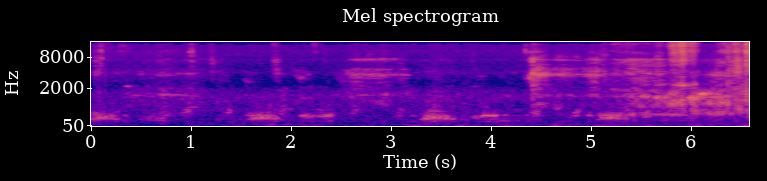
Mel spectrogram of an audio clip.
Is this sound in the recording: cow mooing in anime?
no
